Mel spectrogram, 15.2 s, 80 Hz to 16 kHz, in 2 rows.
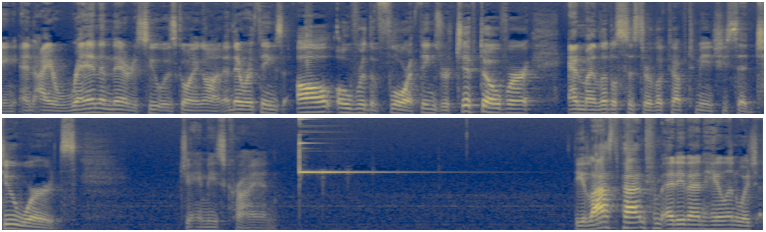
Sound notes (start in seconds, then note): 10.6 bell rings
